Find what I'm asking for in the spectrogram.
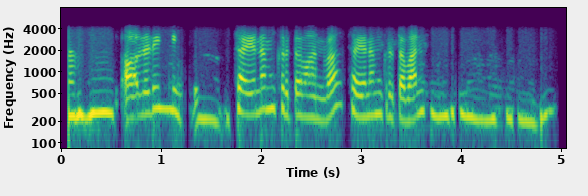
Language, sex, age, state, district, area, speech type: Sanskrit, female, 18-30, Andhra Pradesh, N T Rama Rao, urban, conversation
